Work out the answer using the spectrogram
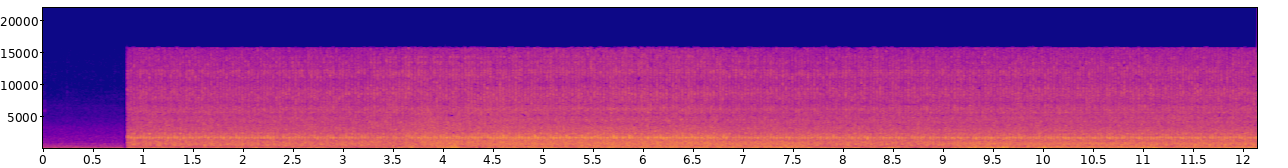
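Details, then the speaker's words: Mercedes OM617 diesel with high-output injectors, new return lines and fuel filter, after a Liqui Moly Diesel Purge injector cleaning: steady idle with an even clatter about four beats a second and hiss. Injector noise returned once purge ran out, milder than before. "once all of the diesel purge was definitely out of the system it got a little bit noisier again"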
